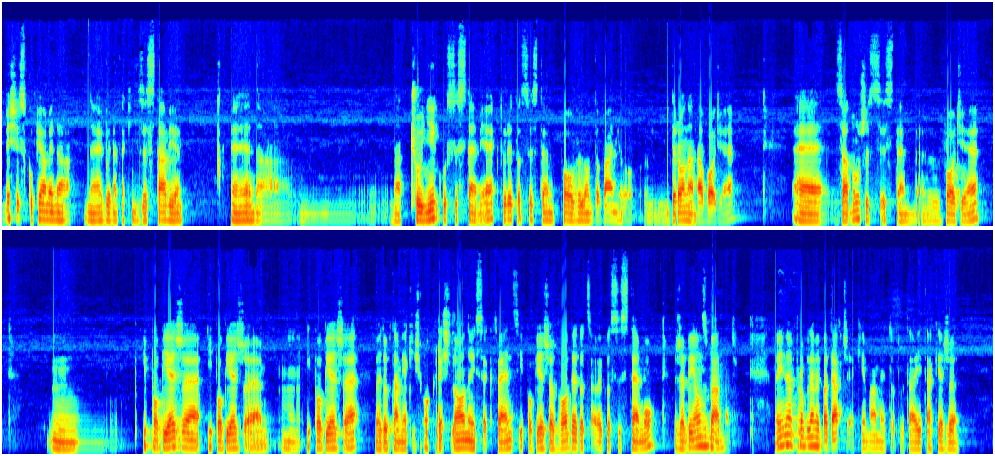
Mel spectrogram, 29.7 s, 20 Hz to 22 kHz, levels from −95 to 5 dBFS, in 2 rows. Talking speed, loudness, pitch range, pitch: 120 wpm, -17 LUFS, 90-100 Hz, 95 Hz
